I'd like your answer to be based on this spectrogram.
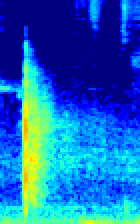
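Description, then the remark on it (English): A single sharp firework bang goes off on a hill, cracking out and fading quickly in a brief ringing tail, followed by near silence with only faint background hiss. “Fireworks. On that hill.”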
